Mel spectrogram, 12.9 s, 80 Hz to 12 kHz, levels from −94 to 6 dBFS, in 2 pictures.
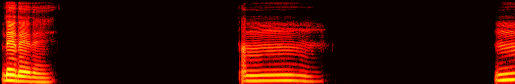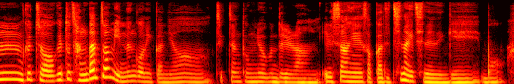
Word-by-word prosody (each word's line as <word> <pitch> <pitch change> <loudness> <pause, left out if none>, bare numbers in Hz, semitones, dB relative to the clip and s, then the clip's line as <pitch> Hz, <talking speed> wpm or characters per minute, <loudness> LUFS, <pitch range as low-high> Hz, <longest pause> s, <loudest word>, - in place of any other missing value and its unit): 네네네. 185 -7 +6 2.3
음. 210 -1 -2 2.2
음 255 +3 +2
그쵸. 235 -5 +1
그게 245 - +2
또 275 - -2
장단점이 300 +5 +4
있는 195 +1 -3
거니깐요. 165 -2 -6
직장 180 -1 -8
동료분들이랑 165 -3 -4
일상에서까지 175 -2 0
친하게 235 +3 +3
지내는 155 -5 0
게 155 +1 -1
뭐 160 +2 -5
180 Hz, 195 characters per minute, -26 LUFS, 165-220 Hz, 2.3 s, 네네네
